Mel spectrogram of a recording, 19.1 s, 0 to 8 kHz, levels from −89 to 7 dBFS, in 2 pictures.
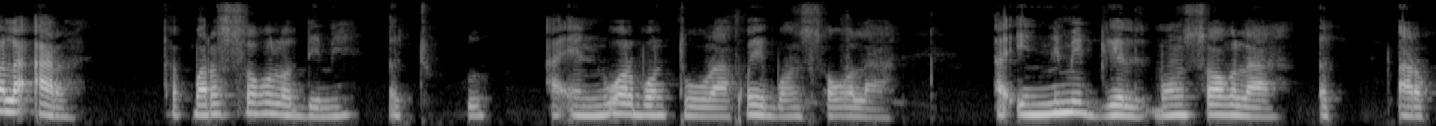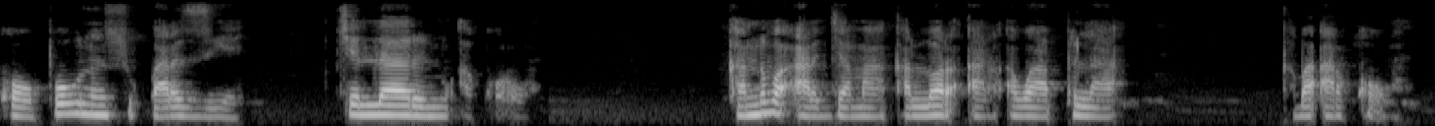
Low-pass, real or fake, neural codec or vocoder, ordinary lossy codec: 7.2 kHz; real; none; AAC, 32 kbps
